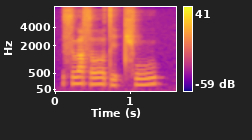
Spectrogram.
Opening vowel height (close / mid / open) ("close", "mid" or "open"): close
